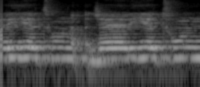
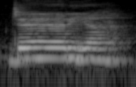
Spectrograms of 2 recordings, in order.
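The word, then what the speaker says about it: جارية: Surtout dans beaucoup de sourates dans le Coran, au lieu de prononcer ta marbota, on ne dit pas jariyatun, lahiyatun, sahiyatun. Là, on facilite la prononciation et on dit jariya, lahiya, sahiya.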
